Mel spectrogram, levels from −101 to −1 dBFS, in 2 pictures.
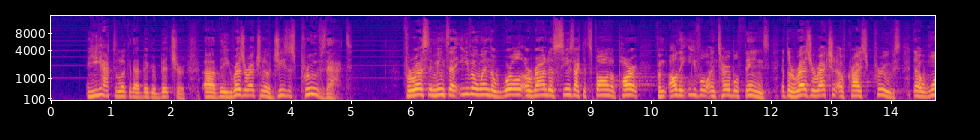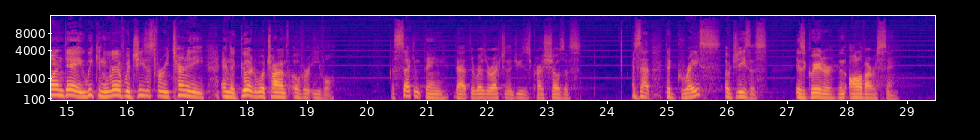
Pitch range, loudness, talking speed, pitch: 135-205 Hz, -25 LUFS, 175 wpm, 175 Hz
